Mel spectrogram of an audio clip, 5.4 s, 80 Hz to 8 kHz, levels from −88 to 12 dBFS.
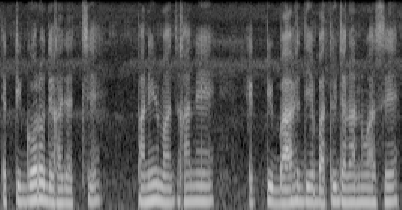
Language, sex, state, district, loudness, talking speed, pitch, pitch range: Bengali, male, Assam, Hailakandi, -17 LUFS, 135 wpm, 160 Hz, 150-165 Hz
